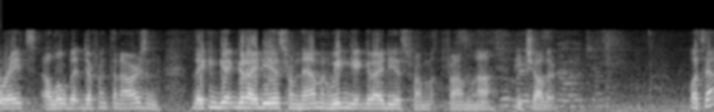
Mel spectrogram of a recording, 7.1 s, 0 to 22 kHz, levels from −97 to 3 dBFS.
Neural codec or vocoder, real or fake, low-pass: none; real; 7.2 kHz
